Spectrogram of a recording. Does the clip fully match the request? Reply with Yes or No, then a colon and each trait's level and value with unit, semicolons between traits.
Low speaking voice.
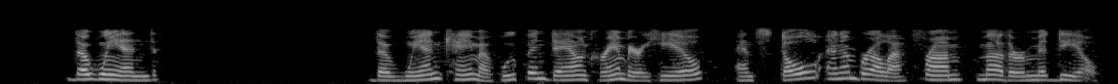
No: high, 210 Hz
